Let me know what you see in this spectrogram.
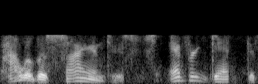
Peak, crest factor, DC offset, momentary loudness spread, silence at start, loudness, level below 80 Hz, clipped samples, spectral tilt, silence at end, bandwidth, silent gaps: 0 dBFS; 18 dB; under 0.1%; 16 LU; 0 s; -16 LUFS; -50 dBFS; under 0.1%; -10 dB/octave; 0 s; 4 kHz; none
